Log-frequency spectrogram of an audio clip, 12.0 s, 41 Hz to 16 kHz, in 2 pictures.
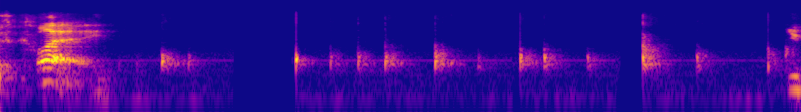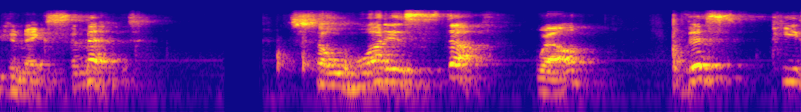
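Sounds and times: marker tapping on whiteboard: 0:01.2 - 0:01.6, 0:02.2 - 0:05.9, 0:08.0 - 0:08.5.

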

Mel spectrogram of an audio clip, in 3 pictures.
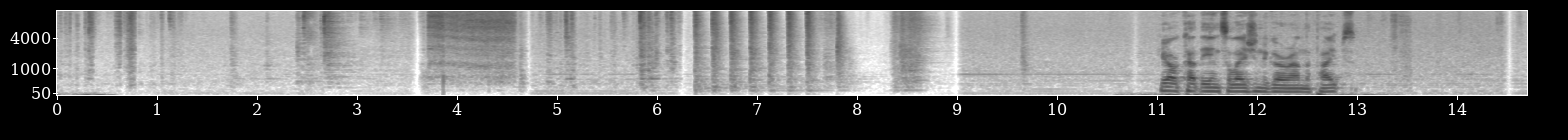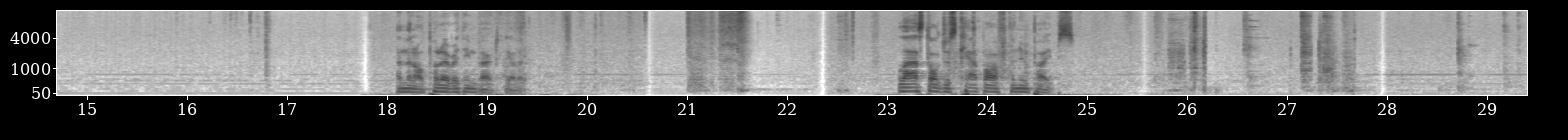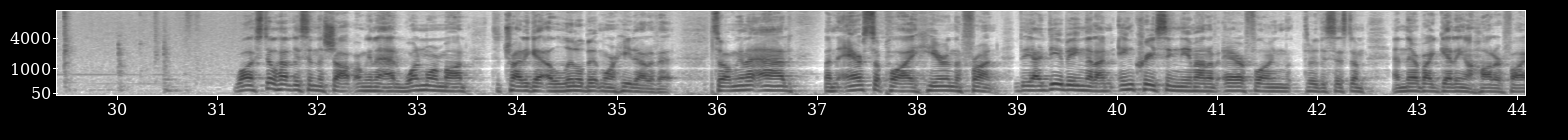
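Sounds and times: crackling welding bursts: 0:03.6 - 0:04.8.

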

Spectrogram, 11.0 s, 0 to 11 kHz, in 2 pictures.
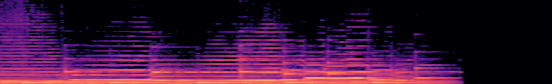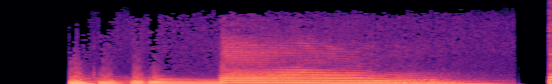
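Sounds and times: siren-like held synth note: 0:07.7 - 0:10.3.

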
